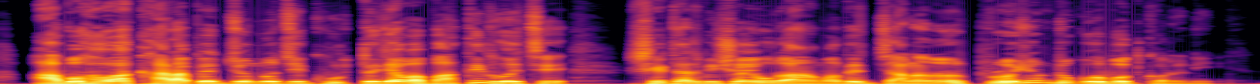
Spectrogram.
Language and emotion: Bengali, angry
